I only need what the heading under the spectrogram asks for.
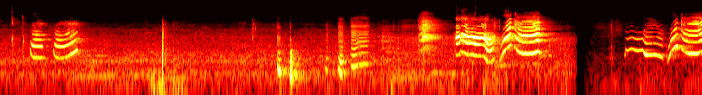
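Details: Talking pet rose-ringed parakeet in a small room, known for saying mummy and papa, gives a string of short bent, harmonic syllables, some rising then falling, spaced irregularly with a sharp click and brief pauses between.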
